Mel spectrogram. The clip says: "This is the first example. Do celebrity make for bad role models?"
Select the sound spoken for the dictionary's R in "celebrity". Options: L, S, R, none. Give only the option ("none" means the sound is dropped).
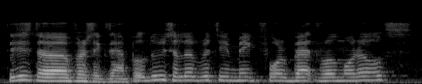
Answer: R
